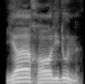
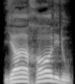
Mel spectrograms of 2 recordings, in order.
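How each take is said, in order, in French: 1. Le nom se termine par un son n. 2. Le nom se termine par une voyelle simple. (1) "et non pas" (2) "il perd le tanwin"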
